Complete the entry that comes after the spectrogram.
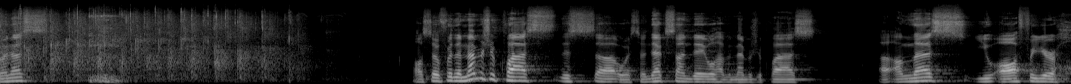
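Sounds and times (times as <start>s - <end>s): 
speech: 0.0s - 1.4s, 4.2s - 8.2s, 8.8s - 10.6s
church congregation applauding to welcome a first-time visitor: 0.0s - 3.7s.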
